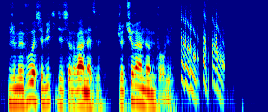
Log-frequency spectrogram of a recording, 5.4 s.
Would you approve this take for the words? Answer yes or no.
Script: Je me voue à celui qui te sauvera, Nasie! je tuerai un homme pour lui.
yes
